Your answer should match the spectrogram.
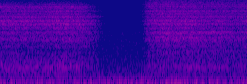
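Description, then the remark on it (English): A voice imitates a classmate's heavy, huffing breaths: two long, hissy bursts of air separated by a brief pause, with no talking. “No, because it's like, it's literally not just like him. It's like a huff. Yeah, it's not just like breathing.”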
